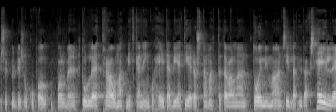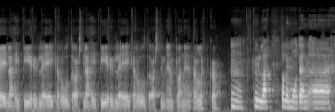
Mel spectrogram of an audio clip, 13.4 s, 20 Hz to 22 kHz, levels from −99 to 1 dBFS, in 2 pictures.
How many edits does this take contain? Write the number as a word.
four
